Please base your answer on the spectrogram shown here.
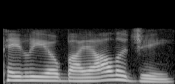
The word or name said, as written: paleobiology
